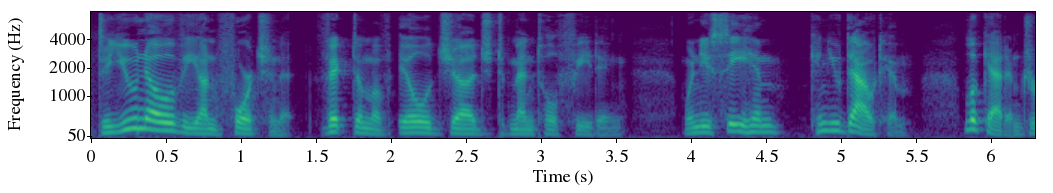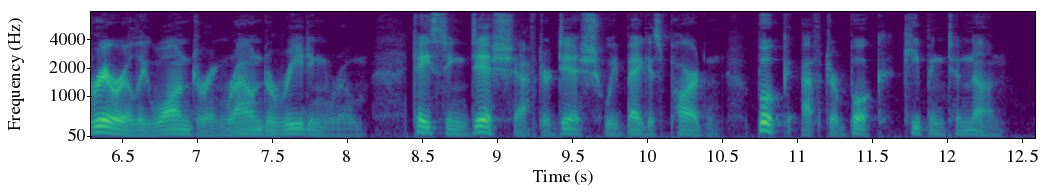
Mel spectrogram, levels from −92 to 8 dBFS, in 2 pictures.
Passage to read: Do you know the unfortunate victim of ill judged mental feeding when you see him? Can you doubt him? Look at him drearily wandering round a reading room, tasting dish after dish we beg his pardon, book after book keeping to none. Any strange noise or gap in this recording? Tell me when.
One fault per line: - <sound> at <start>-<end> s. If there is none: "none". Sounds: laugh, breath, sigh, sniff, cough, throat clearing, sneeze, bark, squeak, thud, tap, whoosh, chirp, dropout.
none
